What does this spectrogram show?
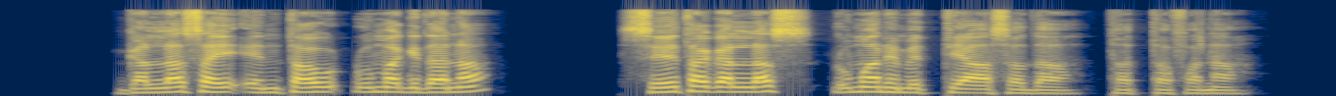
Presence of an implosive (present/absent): present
